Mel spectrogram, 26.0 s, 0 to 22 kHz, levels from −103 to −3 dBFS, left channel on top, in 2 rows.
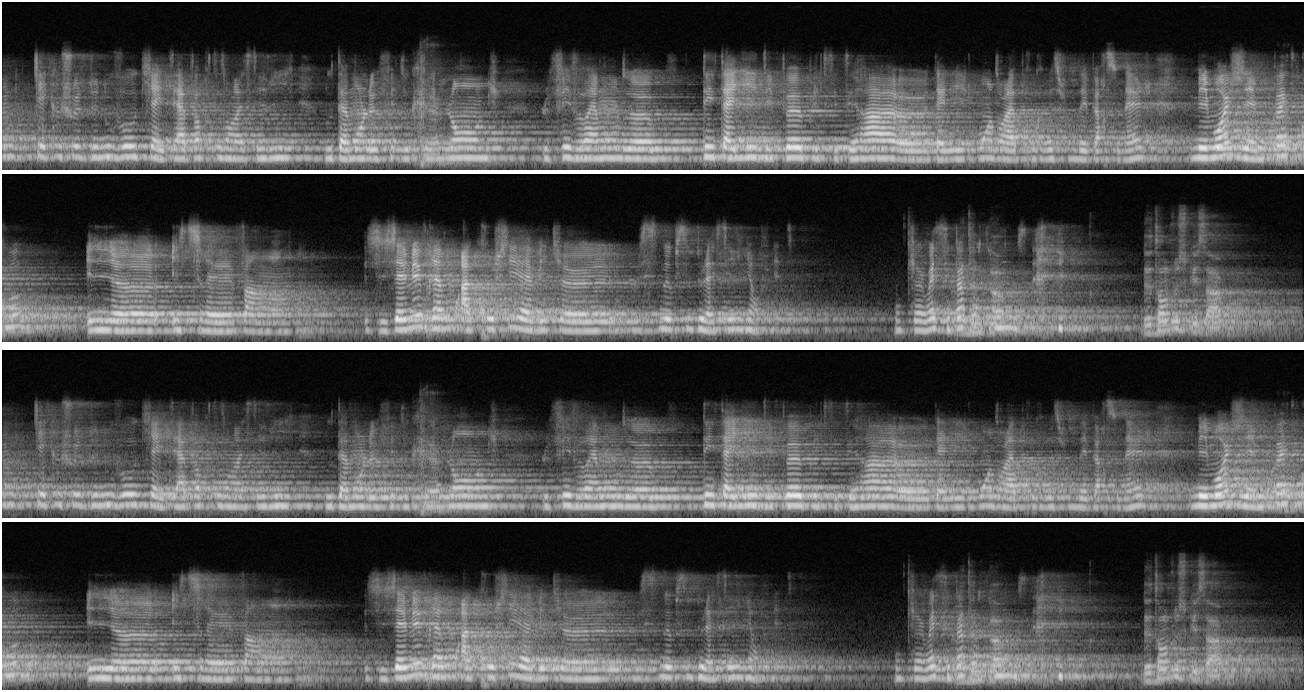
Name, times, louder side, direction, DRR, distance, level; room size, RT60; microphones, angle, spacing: voice 1, 0.0-2.9 3.2-5.0 5.4-6.6 7.0-13.2 13.9-16.2 16.6-20.6 21.9-22.7 22.9-23.6, left 1 dB, 30° left, 5 dB, 1.4 m, -25 dB
voice 2, 12.6-12.9 22.5-23.1 24.4-25.2, equal, ahead, 3 dB, 1.5 m, -32 dB
21.5 x 20.0 x 8.7 m, 3.0 s
head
